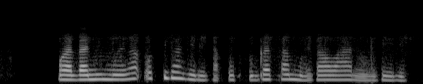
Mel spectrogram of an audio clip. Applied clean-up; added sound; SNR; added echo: neural mask model RNNoise.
